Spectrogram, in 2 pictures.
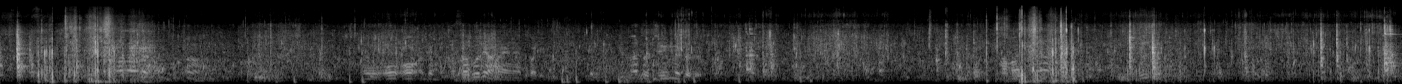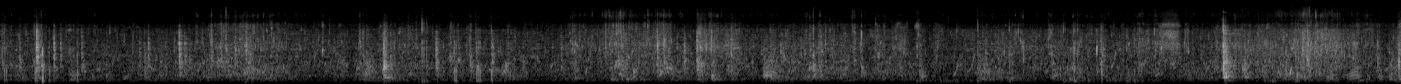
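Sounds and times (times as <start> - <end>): water lapping against boat: 0.0 - 28.0
light clicks and knocks: 13.1 - 16.0.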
